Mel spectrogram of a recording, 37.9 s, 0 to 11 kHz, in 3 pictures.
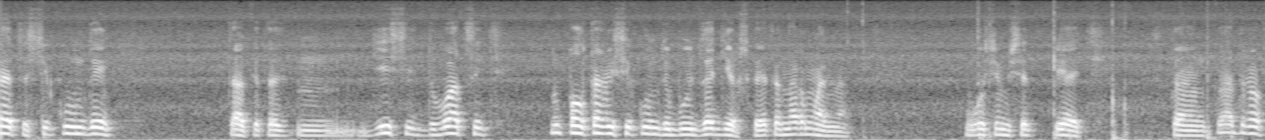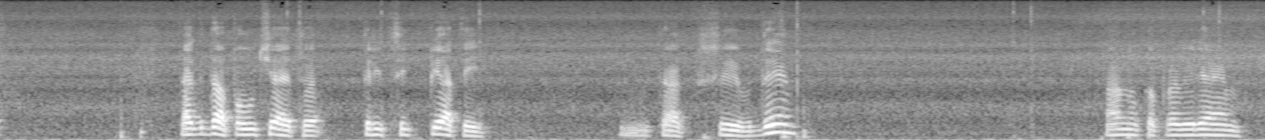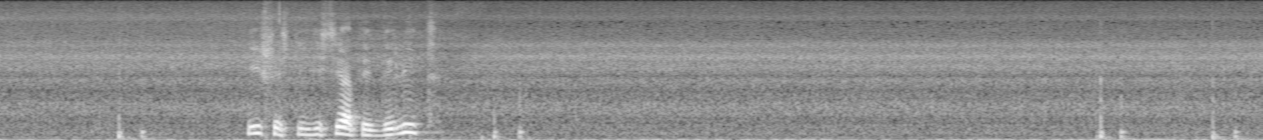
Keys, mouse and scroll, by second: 8.7-11.3 drag, 12.1 space, 13.9 space, 15.6 click, 16.4-17.4 drag, 20.6 shift+d, 23.9 space, 24.8 click, 26.4 space, 27.9 click, 29.3 Delete, 30.2 space, 36.3 space, 37.6 space.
